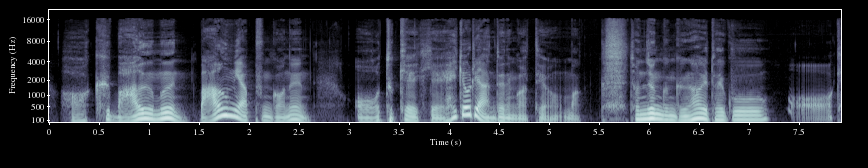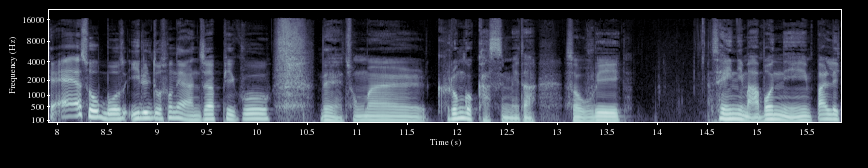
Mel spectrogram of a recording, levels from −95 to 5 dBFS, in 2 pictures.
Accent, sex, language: native, male, Korean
